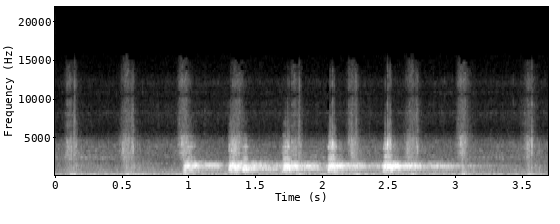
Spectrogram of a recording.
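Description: A goose honks.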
